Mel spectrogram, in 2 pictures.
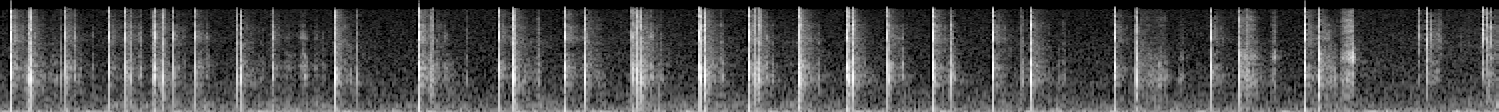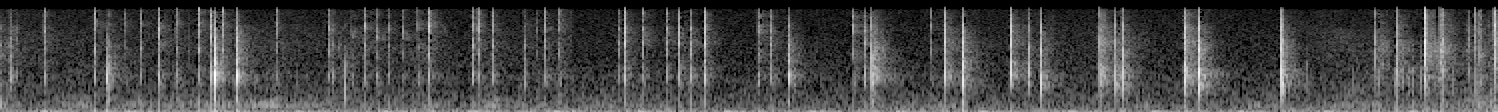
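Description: Metal paperclips tap and scratch quickly on the back and edges of a Nintendo Switch console's hard plastic casing. Dozens of sharp, bright clicks and scrapes come in a rapid, uneven stream, each dying away almost instantly, with almost no low end.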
